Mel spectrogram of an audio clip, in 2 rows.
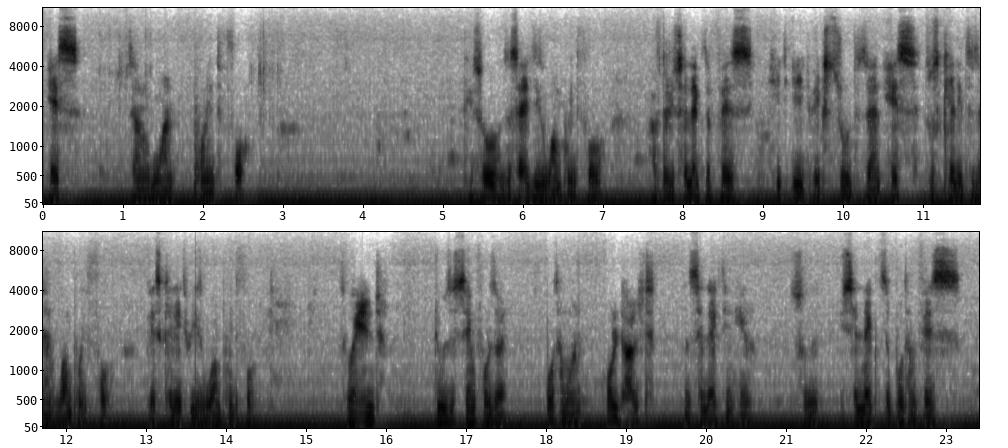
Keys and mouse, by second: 4.4 click, 13.0 click, 19.6 alt+click, 21.1 click, 23.2-23.4 drag.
